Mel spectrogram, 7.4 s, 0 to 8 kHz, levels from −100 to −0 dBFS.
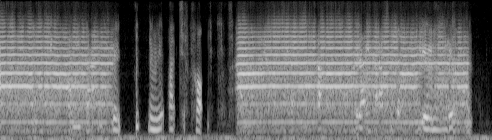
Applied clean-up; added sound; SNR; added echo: neural diffusion model UNIVERSE++.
